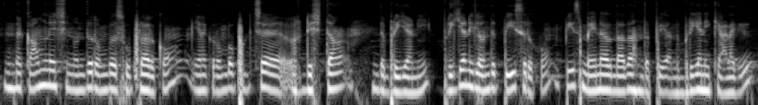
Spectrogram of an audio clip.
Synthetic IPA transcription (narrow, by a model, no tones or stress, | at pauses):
ɪnd̪ɐkaːmbɪneːʂɐnʋɐnd̪ɯɾɔmbɐsuːpɾaːɪɾɯkːʊ̃ɛnɐkːɯɾɔmbɐpʊɽɪt͡ʃːɐɔ̰ɾɯɖɪʂt̪ãːɪnd̪ɐbɪɾɪjaːnib̥ɪɾɪjaːnilɐʋɐnd̪ɯpiːsɪɾɯkːʊ̃piːsmeɪnaːɪɾɯnd̪aːðãːɐnd̪ɐpiɐnd̪ɐbɪɾɪjaːnikːɯɐɭɐɣɯ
